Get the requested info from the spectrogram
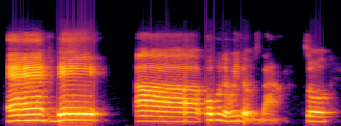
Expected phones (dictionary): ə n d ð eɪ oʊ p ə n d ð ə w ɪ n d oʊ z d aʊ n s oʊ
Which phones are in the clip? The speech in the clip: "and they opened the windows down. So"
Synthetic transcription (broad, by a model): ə n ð eɪ oʊ p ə n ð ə w ɪ n d oʊ z d aʊ n s oʊ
